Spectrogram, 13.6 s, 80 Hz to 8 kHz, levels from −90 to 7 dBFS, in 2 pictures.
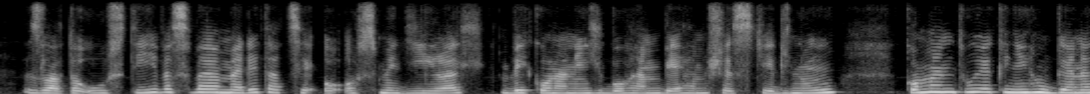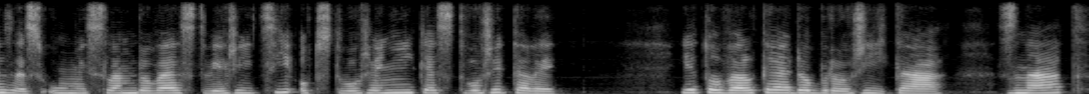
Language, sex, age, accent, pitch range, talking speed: Czech, female, 20-39, native, 205-245 Hz, 130 wpm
